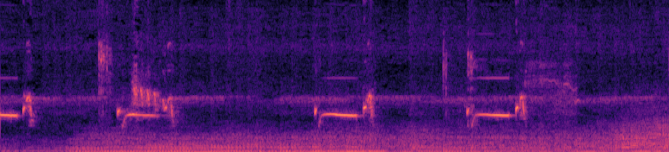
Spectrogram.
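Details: Prinia at a nest; brief high whistles ending in clicks, repeated about every second or so, over low rumbling background noise.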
